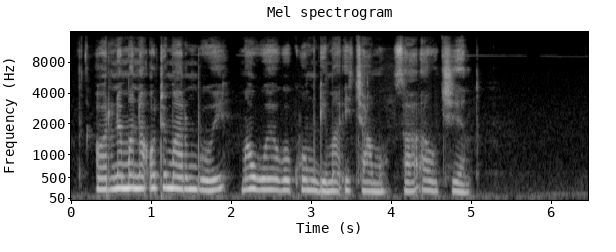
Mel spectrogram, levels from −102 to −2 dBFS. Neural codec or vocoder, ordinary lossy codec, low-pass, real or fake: none; none; 14.4 kHz; real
